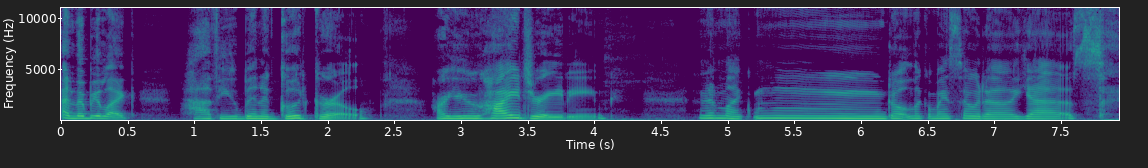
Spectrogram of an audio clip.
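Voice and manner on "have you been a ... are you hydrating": low, deep put-on voice, lower. Imitating a voice from TikToks on the speaker's For You page, deep voice. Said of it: "there'll be a deep voice".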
